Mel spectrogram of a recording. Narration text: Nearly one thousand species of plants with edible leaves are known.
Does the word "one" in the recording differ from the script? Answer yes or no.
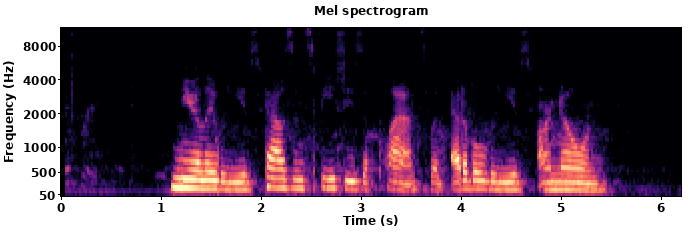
yes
